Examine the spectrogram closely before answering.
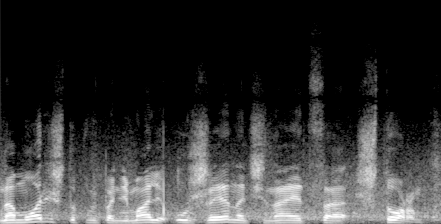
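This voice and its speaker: A man speaks at a moderate pace over noticeable background noise, the sound dry with no echo. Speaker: travel vlogger. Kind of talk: casual vlog chat. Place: garden. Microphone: phone near.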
